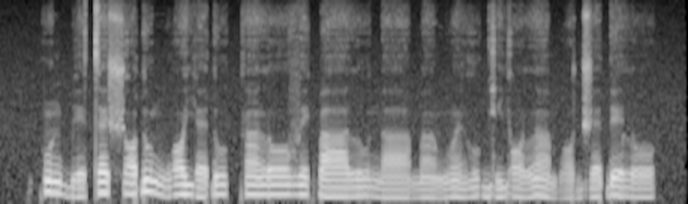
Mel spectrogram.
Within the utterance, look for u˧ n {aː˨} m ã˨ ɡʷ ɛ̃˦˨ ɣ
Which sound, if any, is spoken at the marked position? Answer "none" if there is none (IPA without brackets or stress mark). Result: aː˨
